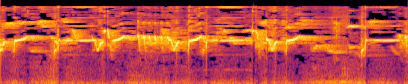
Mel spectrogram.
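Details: Vigorously singing prinia from Kalimantan, its song used to attract other birds: unbroken high, bright trilling and whistled notes, some rising, others falling, delivered rapidly for the whole stretch, with nothing else clearly heard.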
